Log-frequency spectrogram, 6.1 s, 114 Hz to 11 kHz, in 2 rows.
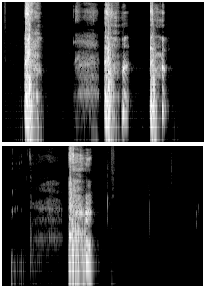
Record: {"three_cough_length": "6.1 s", "three_cough_amplitude": 32768, "three_cough_signal_mean_std_ratio": 0.27, "survey_phase": "beta (2021-08-13 to 2022-03-07)", "age": "18-44", "gender": "Male", "wearing_mask": "No", "symptom_sore_throat": true, "symptom_headache": true, "smoker_status": "Ex-smoker", "respiratory_condition_asthma": false, "respiratory_condition_other": false, "recruitment_source": "Test and Trace", "submission_delay": "2 days", "covid_test_result": "Positive", "covid_test_method": "LFT"}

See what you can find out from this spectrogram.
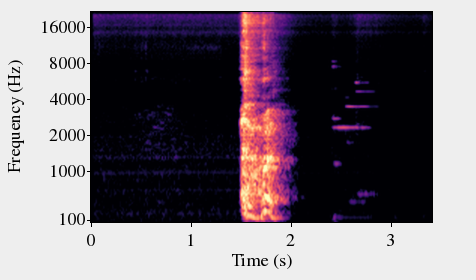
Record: {"cough_length": "3.4 s", "cough_amplitude": 32768, "cough_signal_mean_std_ratio": 0.26, "survey_phase": "beta (2021-08-13 to 2022-03-07)", "age": "45-64", "gender": "Male", "wearing_mask": "No", "symptom_none": true, "smoker_status": "Never smoked", "respiratory_condition_asthma": true, "respiratory_condition_other": false, "recruitment_source": "REACT", "submission_delay": "1 day", "covid_test_result": "Negative", "covid_test_method": "RT-qPCR", "influenza_a_test_result": "Negative", "influenza_b_test_result": "Negative"}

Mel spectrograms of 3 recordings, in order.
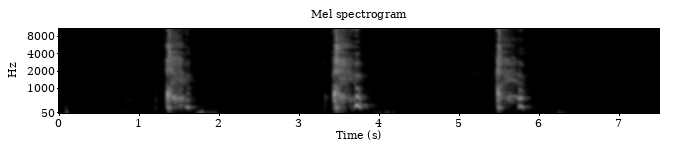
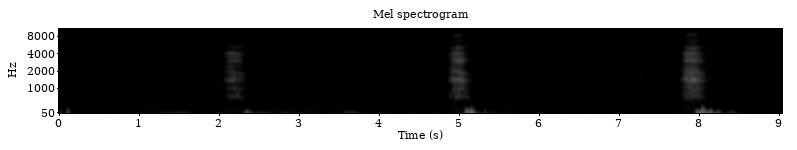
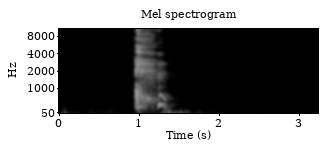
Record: {"three_cough_length": "7.5 s", "three_cough_amplitude": 7419, "three_cough_signal_mean_std_ratio": 0.27, "exhalation_length": "9.0 s", "exhalation_amplitude": 789, "exhalation_signal_mean_std_ratio": 0.37, "cough_length": "3.2 s", "cough_amplitude": 14234, "cough_signal_mean_std_ratio": 0.24, "survey_phase": "beta (2021-08-13 to 2022-03-07)", "age": "45-64", "gender": "Female", "wearing_mask": "No", "symptom_none": true, "smoker_status": "Ex-smoker", "respiratory_condition_asthma": false, "respiratory_condition_other": false, "recruitment_source": "REACT", "submission_delay": "1 day", "covid_test_result": "Negative", "covid_test_method": "RT-qPCR"}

